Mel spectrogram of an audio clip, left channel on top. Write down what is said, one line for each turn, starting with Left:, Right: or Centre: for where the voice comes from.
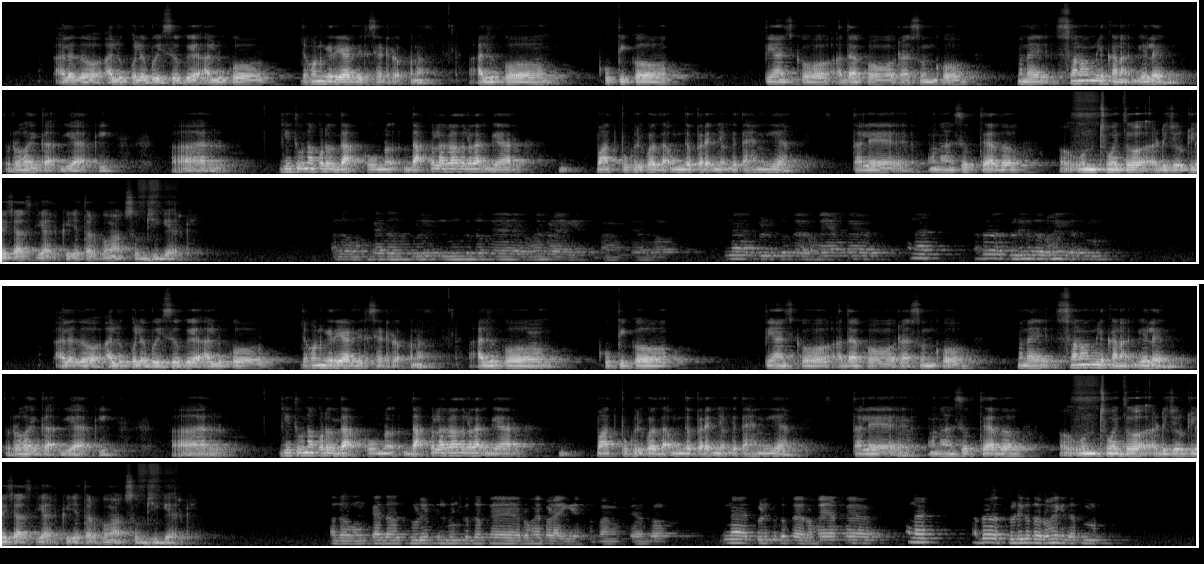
Centre: ᱟᱞᱮ ᱫᱚ ᱟᱹᱞᱩ ᱠᱚᱞᱮ ᱵᱟᱹᱭᱥᱟᱹᱣ ᱜᱮᱭᱟ ᱟᱹᱞᱩ ᱠᱚ ᱡᱚᱠᱷᱚᱱ ᱜᱮ ᱨᱮᱭᱟᱲ ᱫᱤᱱ ᱥᱮᱴᱮᱨᱚᱜ ᱠᱟᱱᱟ ᱟᱹᱞᱩ ᱠᱚ
Right: ᱦᱮᱸ
Centre: ᱠᱚᱯᱤ ᱠᱚ ᱯᱮᱸᱭᱟᱡᱽ ᱠᱚ ᱟᱫᱟ ᱠᱚ ᱨᱟᱹᱥᱩᱱ ᱠᱚ ᱢᱟᱱᱮ ᱥᱟᱱᱟᱢ ᱞᱮᱠᱟᱱᱟᱜ
Right: ᱦᱮᱸ
Centre: ᱜᱮᱞᱮ ᱨᱚᱦᱚᱭ ᱠᱟᱜ ᱜᱮᱭᱟ ᱟᱨᱠᱤ ᱟᱨ ᱡᱮᱦᱮᱛᱩ ᱚᱱᱟ ᱠᱚᱨᱮ
Right: ᱦᱮᱸ
Centre: ᱫᱟᱜ ᱠᱚ ᱩᱱᱟᱹᱜ ᱫᱟᱜ ᱫᱚ ᱞᱟᱜᱟᱣ ᱫᱚ ᱞᱟᱜᱟᱜ ᱜᱮᱭᱟ ᱟᱨ ᱵᱟᱸᱫ ᱯᱩᱠᱷᱨᱤ ᱠᱚᱨᱮ ᱫᱟᱜ ᱩᱱ ᱫᱚ ᱯᱮᱨᱮᱡ ᱧᱚᱜ ᱜᱮ ᱛᱟᱦᱮᱱ ᱜᱮᱭᱟ ᱛᱟᱦᱞᱮ
Right: ᱦᱮᱸ
Centre: ᱚᱱᱟ ᱦᱤᱥᱟᱹᱵᱽ ᱛᱮ ᱟᱫᱚ ᱩᱱ ᱥᱢᱚᱭ ᱫᱚ ᱟᱹᱰᱤ ᱡᱳᱨ ᱜᱮᱞᱮ ᱪᱟᱥ ᱜᱮᱭᱟ ᱟᱨᱠᱤ ᱡᱚᱛᱚ ᱨᱚᱠᱚᱢᱟᱜ ᱥᱚᱵᱽᱡᱤ ᱜᱮ ᱟᱨᱠᱤ
Right: ᱟᱫᱚ ᱜᱚᱝᱠᱮ ᱫᱚ ᱛᱩᱲᱤ ᱛᱤᱞᱢᱤᱧ ᱠᱚᱫᱚ ᱯᱮ ᱨᱚᱦᱚᱭ ᱵᱟᱲᱟᱭ ᱜᱮᱭᱟ ᱥᱮ ᱵᱟᱝ ᱥᱮ ᱟᱫᱚ ᱚᱱᱮ ᱛᱩᱲᱤ ᱠᱚᱫᱚ ᱯᱮ ᱨᱚᱦᱚᱭᱟ ᱯᱮ ᱟᱱᱮ ᱟᱫᱚ ᱛᱩᱲᱤ ᱠᱚᱫᱚ ᱨᱚᱦᱚᱭ ᱠᱮᱫᱟ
